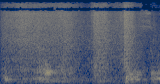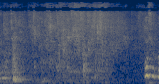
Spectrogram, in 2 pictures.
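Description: Water running from a kitchen tap, with a couple of light knocks partway through; the flow stops shortly before the end.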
